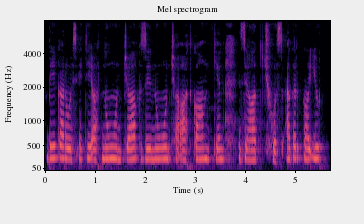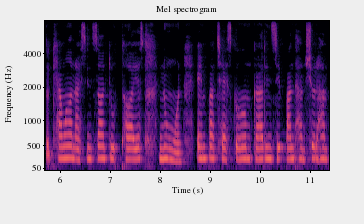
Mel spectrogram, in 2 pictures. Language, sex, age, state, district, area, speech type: Kashmiri, female, 18-30, Jammu and Kashmir, Baramulla, rural, spontaneous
